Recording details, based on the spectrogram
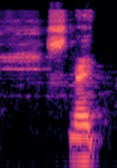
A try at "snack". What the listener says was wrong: So we said snack. That A is towards, it's not snake. Snack. Towards E. A going towards E. So it is snack.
